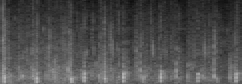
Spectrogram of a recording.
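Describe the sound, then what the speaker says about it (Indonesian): A crowd at an Islamic sermon claps for the Bengkalis regent, a brisk burst of rhythmic, fairly close hand claps in quick succession. "Tepuk tangan tuh Pak Bupati"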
